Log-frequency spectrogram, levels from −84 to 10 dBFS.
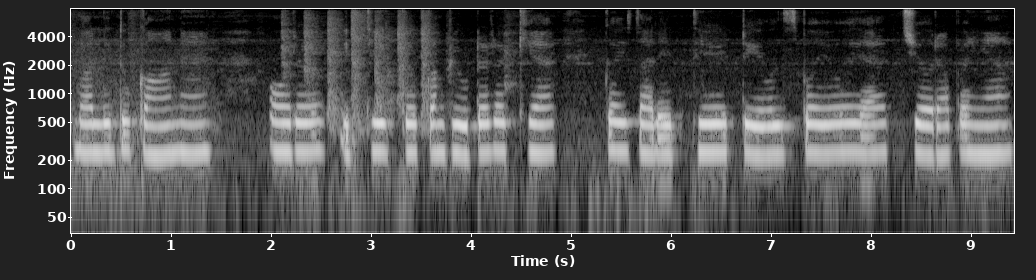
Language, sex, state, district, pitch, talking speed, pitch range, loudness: Punjabi, female, Punjab, Pathankot, 240 Hz, 110 wpm, 235-245 Hz, -13 LUFS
